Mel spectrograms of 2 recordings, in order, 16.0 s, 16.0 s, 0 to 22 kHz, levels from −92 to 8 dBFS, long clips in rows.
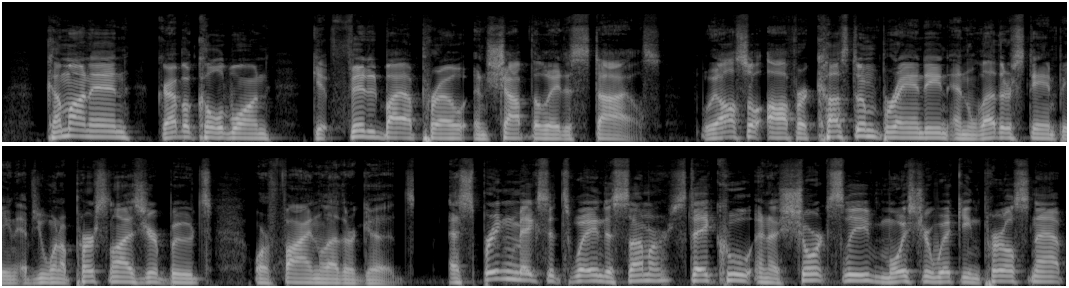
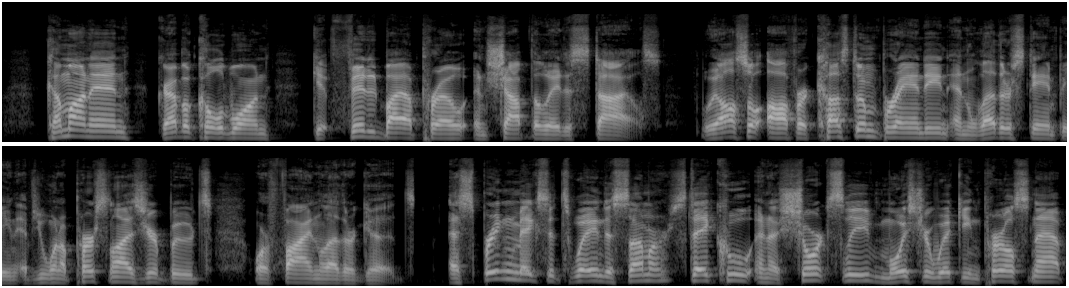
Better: first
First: none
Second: thin; very; fading below 600 Hz

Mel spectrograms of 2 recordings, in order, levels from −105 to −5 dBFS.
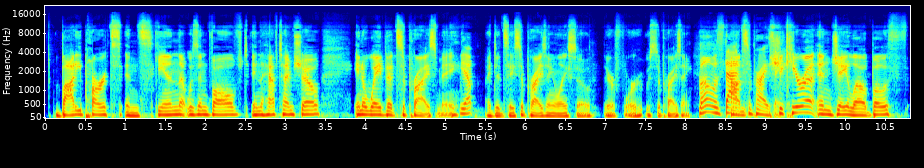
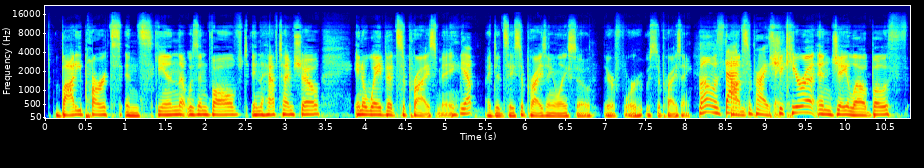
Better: neither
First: none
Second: none

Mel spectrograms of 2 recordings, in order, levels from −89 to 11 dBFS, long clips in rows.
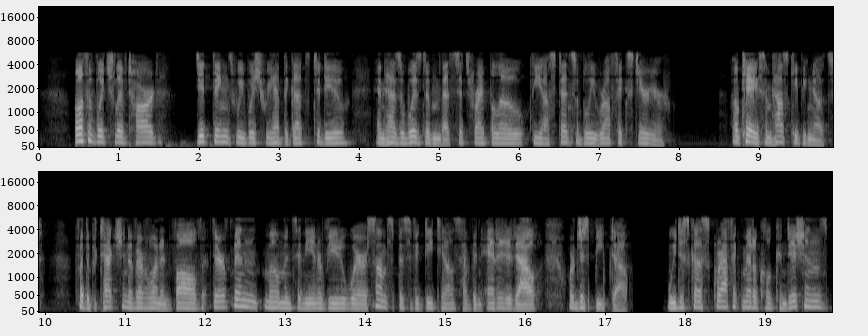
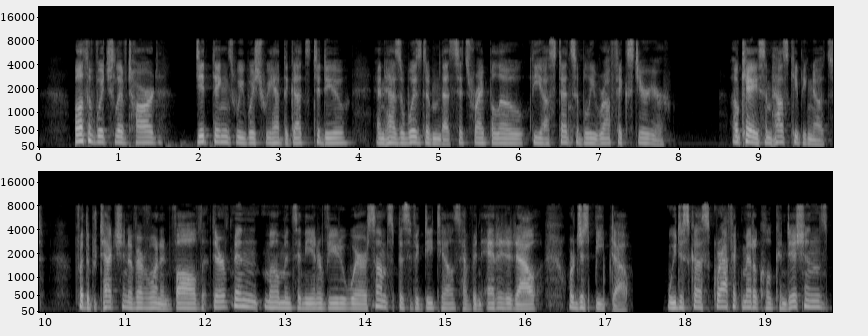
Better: second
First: garbled, watery; badly; nothing above 5.5 kHz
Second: garbled, watery; slightly; nothing above 8 kHz

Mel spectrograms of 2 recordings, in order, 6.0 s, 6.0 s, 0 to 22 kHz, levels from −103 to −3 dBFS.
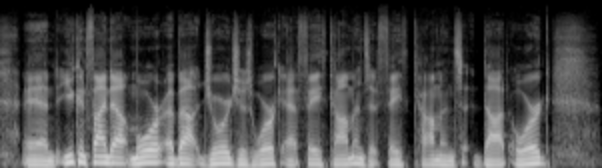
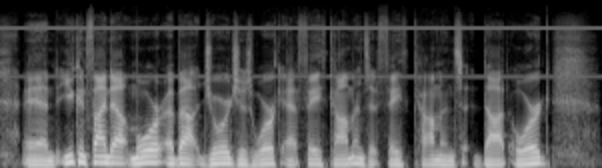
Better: first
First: none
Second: high-pitched whine; faint; throughout; 11 kHz, 25 dB below the speech

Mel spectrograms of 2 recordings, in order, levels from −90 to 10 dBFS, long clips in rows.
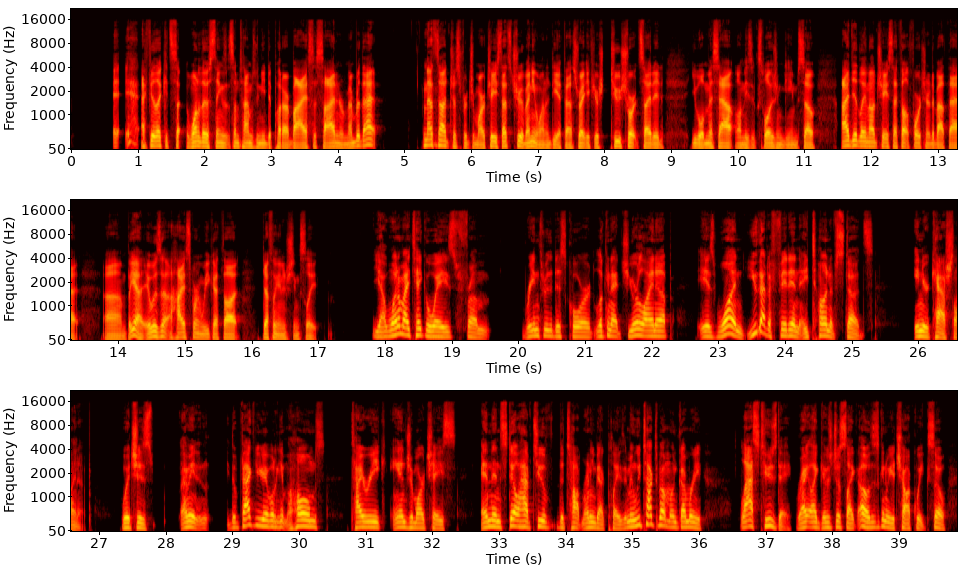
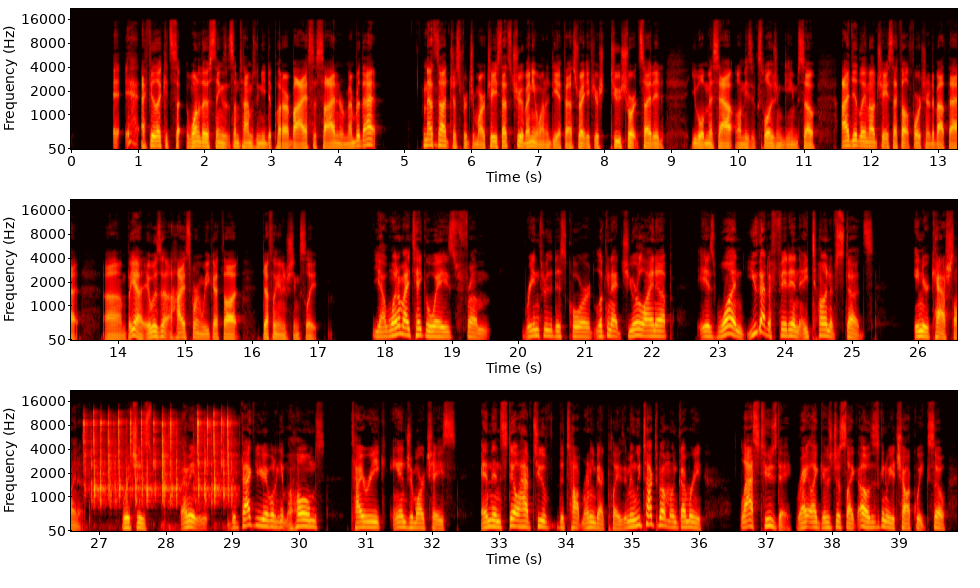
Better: first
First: none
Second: keyboard typing; loud; from 27 to 29 s; peak 3 dB above the speech

